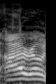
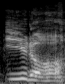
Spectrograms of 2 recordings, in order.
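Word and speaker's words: Iroh: realized they tried to they changed the names to try and sound more Asian like they changed Ang to on like angu and Saka to SOA and iro to EO oh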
